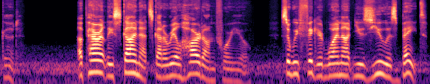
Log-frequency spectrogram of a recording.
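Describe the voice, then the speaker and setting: Ruthless, blunt female commander for a war game, played by an actress, lower register, noisy surroundings. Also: expressive, moderate pace, close to an everyday voice. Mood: cold, blunt. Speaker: resistance commander. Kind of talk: video game dramatic acting.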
